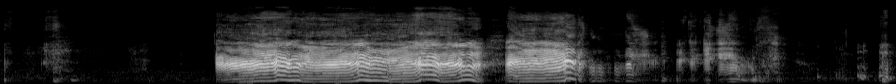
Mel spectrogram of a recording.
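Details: Pet dog making funny noises and faces indoors: loud, drawn-out wavering groan-whines with pulsing pitch, two long stretches of nearly four and one and a half seconds, then softer short grumbles and snuffles.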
